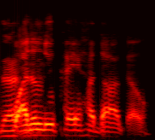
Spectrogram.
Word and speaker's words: Guadalupe Hidalgo: not yeah don't speak any Spanish it's called Guadalupe Hidalgo that's my bet Guadalupe hudago you said it right yes oh I feel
